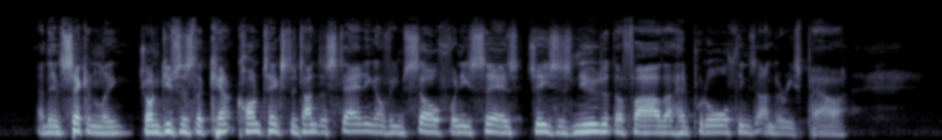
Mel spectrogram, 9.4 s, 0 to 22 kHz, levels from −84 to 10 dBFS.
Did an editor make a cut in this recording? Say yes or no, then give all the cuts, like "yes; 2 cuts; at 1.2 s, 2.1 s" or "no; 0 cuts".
yes; 3 cuts; at 1.3 s, 3.0 s, 5.2 s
